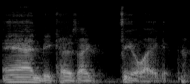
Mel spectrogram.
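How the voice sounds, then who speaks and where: A man's voice: low voice, animated, moderate pace. A man streaming from his computer at home, chatting casually in a rambling, hesitant way with blunt swearing. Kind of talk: casual live stream chat.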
